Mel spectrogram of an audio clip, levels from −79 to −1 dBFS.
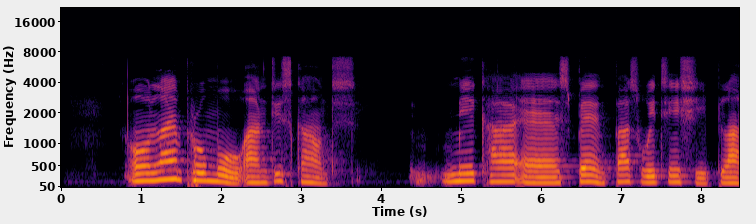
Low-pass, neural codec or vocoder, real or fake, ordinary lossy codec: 7.2 kHz; none; real; none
